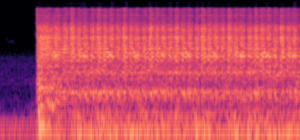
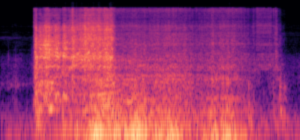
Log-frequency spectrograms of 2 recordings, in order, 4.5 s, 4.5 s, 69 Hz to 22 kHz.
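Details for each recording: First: 1987 Chevy K20 plow truck, 350 small block, sitting for years, on a good 12-volt battery: fast, even, loud starter churn with a hissy edge, spinning briskly but not catching; strong cranking, no start, before ether is tried. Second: 1987 Chevy K20, 350 small block, sitting for years, fresh premium fuel added to an empty tank: catches with a flare of revs, then lumpy uneven idle and dies in about three seconds; spark timing suspected; rough idle, stalls.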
